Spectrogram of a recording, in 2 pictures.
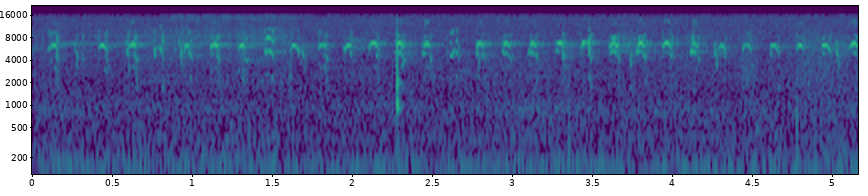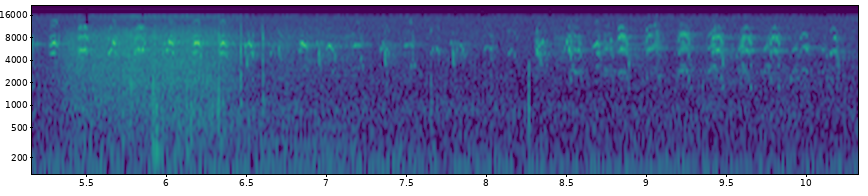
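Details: Hairy Woodpecker nestlings in a front-yard tree cavity, fed by both parents; a long run of high, sharp chirps at about three per second, briefly covered midway by a burst of rushing noise, with a low hum throughout.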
